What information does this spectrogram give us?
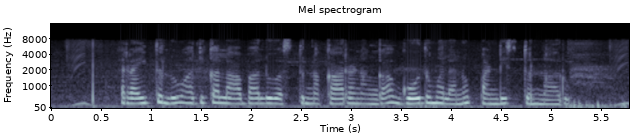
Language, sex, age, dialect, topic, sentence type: Telugu, female, 18-24, Southern, banking, statement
